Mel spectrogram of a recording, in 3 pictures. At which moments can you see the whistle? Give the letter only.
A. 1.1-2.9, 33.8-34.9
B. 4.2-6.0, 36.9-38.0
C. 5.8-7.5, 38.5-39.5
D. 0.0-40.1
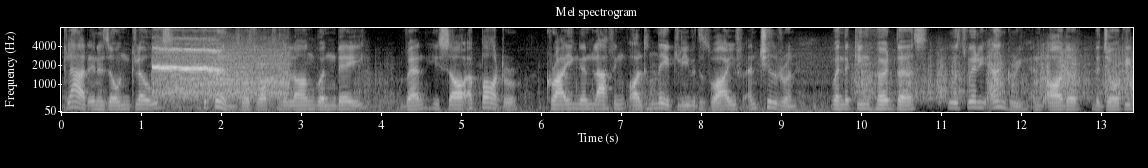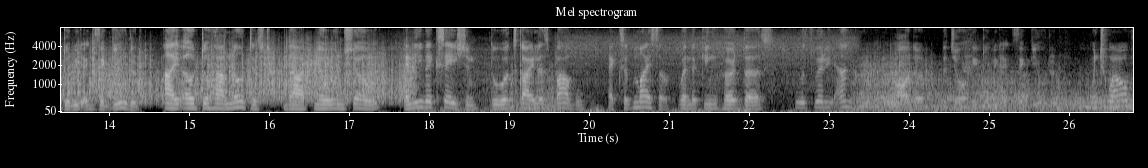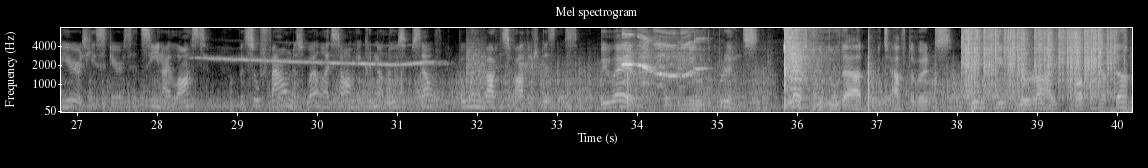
A.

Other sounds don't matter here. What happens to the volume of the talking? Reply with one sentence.
The loudness of the talking goes down, then up.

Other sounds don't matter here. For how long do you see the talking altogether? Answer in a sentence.
The talking can be heard for 40 seconds in total.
